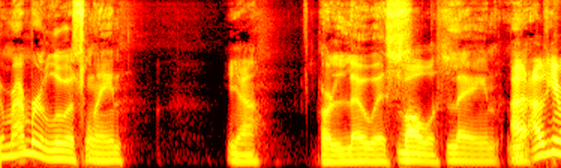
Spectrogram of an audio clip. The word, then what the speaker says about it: Lois: Was Lewis her dad? Well, I mean Lois. Say that. Lois. Lois. Lewis. It's Louisis. Lis. It's Lois. Lois. Lois. Lois. Low. Lois. Loiz. Loiz. So, I mean, that's how it's pronounced.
